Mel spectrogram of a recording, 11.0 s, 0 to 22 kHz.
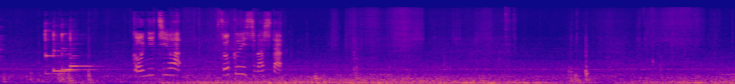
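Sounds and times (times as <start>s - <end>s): car engine and road rumble: 0.0s - 11.0s.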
